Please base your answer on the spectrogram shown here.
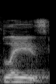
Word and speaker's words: Blaze: pronouncing this right but is it the Blas Transit is that pronounced correctly uh Blaze Transit yes Blaze all right thank you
